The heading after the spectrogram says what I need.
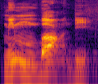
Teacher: jadi nun mati diganti dengan mim mati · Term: iqlab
